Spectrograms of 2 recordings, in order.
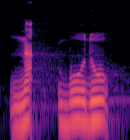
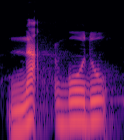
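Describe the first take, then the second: No difference in how they are said.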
